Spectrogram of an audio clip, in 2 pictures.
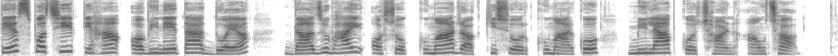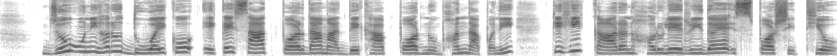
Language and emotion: Nepali, neutral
